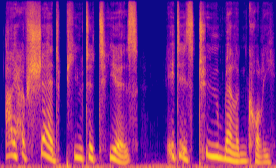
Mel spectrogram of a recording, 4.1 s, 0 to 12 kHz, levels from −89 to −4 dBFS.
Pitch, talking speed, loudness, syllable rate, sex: 190 Hz, 130 wpm, -18 LUFS, 3.6 syllables/s, male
